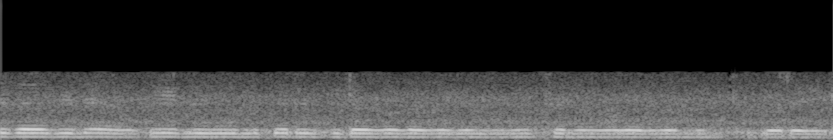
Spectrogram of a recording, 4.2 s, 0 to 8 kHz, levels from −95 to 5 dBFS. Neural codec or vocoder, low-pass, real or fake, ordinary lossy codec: none; 7.2 kHz; real; AAC, 16 kbps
